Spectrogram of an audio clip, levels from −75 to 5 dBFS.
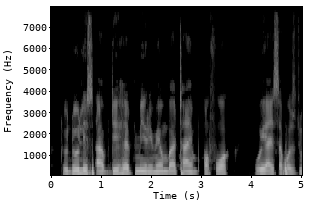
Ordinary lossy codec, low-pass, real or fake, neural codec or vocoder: none; none; real; none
